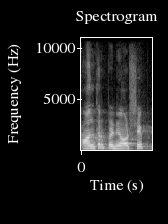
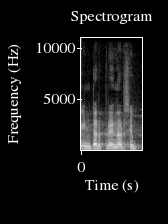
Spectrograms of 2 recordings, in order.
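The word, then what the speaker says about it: entrepreneurship: एंटरप्रेन्योरशिप सही pronunciation होता है एंटरप्रेन्योरशिप, लेकिन आप लोग आम बोलचाल की भाषा में इंटरप्रेनरशिप बोलते होंगे। तो ये 4 चीजें होती है फैक्टर्स ऑफ प्रोडक्शन।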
